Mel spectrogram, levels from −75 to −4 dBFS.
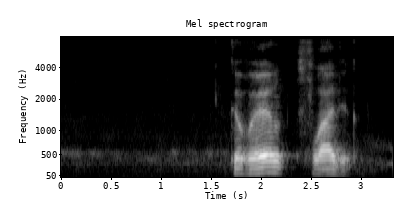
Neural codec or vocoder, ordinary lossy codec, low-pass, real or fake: codec, 16 kHz, 2 kbps, FunCodec, trained on LibriTTS, 25 frames a second; none; 7.2 kHz; fake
